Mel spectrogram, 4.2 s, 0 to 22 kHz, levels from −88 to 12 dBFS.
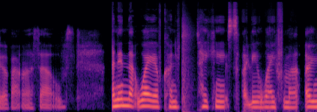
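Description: A short speech clip, about 4 seconds, with three separate problems stacked into it. From 0.0 to 1.5 s it sounds like an input switched to a poorer device, likely a fallback mic or a headset's call profile: nothing comes through above 7.6 kHz, so it's dull and boxy, the level sits roughly 5 dB lower, and there's a faint new noise floor, somewhere around 45 dB down. You can also catch a 20 ms silence right at the switch point. Then from 2.43 to 3.25 s there's repeated packet loss giving that robotic sound. There are four holes in quick succession, and each one gets patched by stretching out the previous bit of audio. That adds up to about 305 ms of concealment, roughly 37% of the stretch, with the longest hole at 193 ms. Around 120 ms is simply missing, so it's choppy with pieces dropped out. Overlapping the tail of that, from 3.18 s to the end at 4.24 s, there's a call bitrate drop. The sound goes rough and watery, and the top end collapses from the full 20 kHz band to about 8 kHz. 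That fits the encoder being pushed from 48 kbps down to 12 kbps, and it stays at that low rate for the remaining second or so without recovering.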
